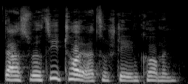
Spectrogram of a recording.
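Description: A woman voicing a calm policeman in a read-aloud story, making dry, knowing remarks. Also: medium pitch, moderate pace, lightly acted.

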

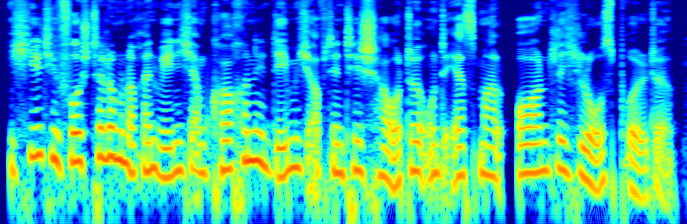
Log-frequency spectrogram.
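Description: A woman's voice: on the low side, expressive, fairly quick, mellow, no room sound. A woman reading a darkly comic story aloud, in a dry, wry storytelling manner. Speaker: narrator.

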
